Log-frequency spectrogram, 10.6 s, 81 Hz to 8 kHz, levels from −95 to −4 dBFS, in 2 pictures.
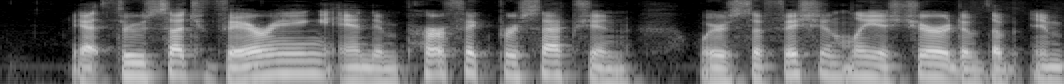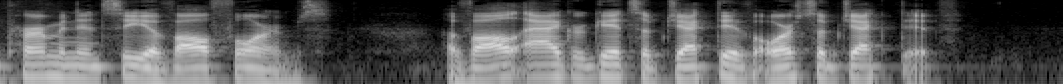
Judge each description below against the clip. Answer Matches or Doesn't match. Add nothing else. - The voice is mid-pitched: Doesn't match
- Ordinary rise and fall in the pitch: Matches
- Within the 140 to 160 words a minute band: Matches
